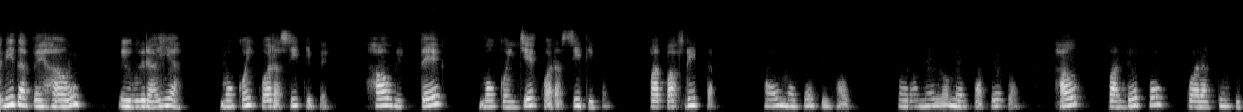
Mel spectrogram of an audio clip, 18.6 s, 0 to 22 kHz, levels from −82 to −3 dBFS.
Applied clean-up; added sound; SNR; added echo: none; none; none; none.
